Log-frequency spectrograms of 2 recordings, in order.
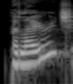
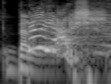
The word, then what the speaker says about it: balayage: Belayerage? Balayage. So technically you're correct, but it's balayage.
